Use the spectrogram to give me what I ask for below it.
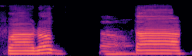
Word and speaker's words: فرغت: فرغ গয়েন যাবার রগ ফারগ তা ফারাগতা। ফারগ তা فرغت টান নেই এখানে, কোনো টান নেই, ফারাগতা।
